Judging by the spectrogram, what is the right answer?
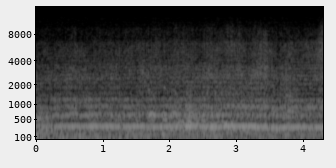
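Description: Quarter-scale model Bentley BR2 nine-cylinder rotary aero engine running steadily in flight, a smooth even drone.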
